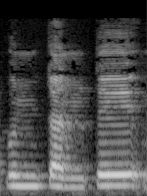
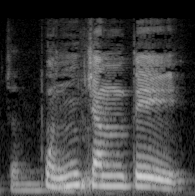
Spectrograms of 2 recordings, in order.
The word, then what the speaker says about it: पुंचंते: पुंचंते जे असी कई बार आम ते पाठी सिंह पुचंते ही कह जांदे हन टिप्पी भी छड जांदे हन अते चचे दी जगह झज्जा ला देंदे हन पुचंते चंते नहीं कहना पुंचंते मही पते महीपते नहीं कहना मही अते पते दे विच डैश दे के लम्मी आवाज नाल बोलना है।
